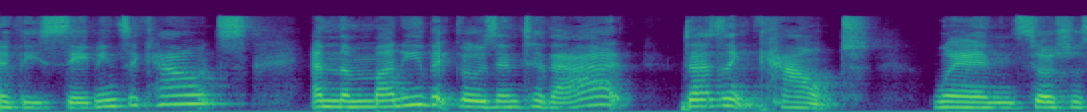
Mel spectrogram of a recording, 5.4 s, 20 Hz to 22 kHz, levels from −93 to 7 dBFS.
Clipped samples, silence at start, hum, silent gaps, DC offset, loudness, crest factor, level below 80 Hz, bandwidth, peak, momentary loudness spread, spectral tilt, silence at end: under 0.1%; 0 s; none; none; 1%; -18 LUFS; 16 dB; -54 dBFS; 13 kHz; -2 dBFS; 8 LU; -4 dB/octave; 0 s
